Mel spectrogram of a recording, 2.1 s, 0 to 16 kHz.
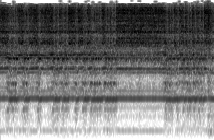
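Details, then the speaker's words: Range hood extractor fan in a pre-2000 Laika Ecovip 200 I motorhome: loud steady whirring drone with shrill ringing tones and no change in speed; impeller has come loose and spins freely on its shaft. "donc là il ya il ya un truc qui tourne et il a décroché donc le bruit"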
